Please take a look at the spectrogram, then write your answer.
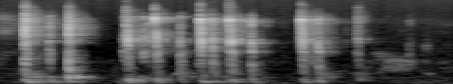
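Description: Typing on a computer keyboard, close and crisp: several quick clusters of clacking keystrokes with brief pauses, heard alone.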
